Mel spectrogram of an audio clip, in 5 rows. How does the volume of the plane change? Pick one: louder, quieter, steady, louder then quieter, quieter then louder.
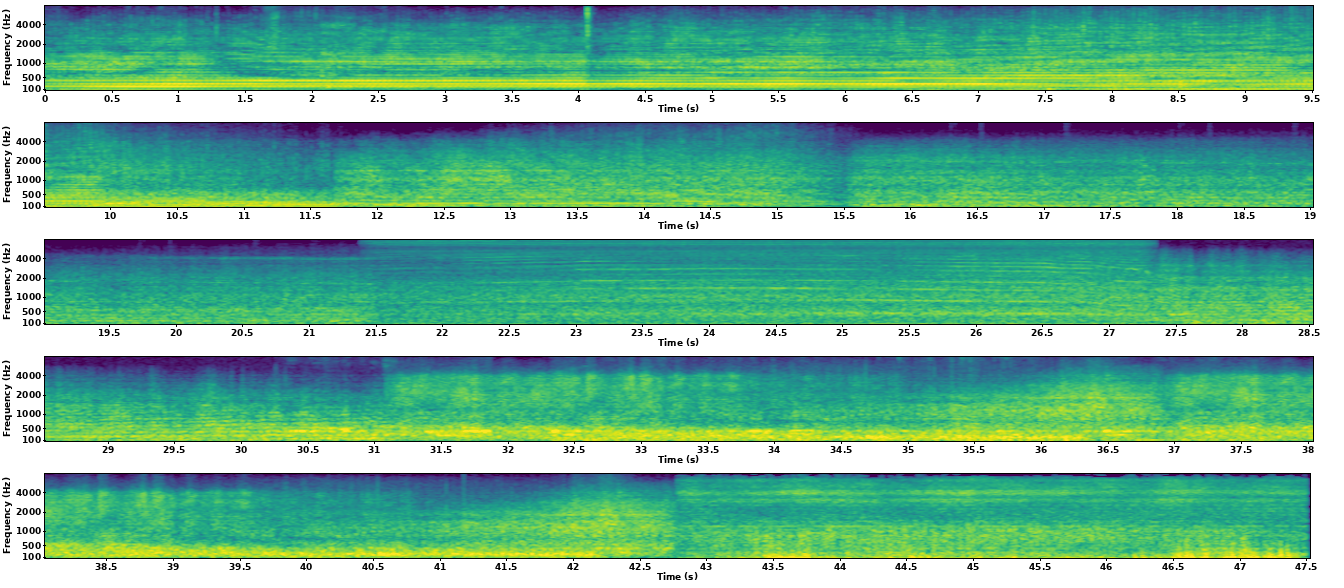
quieter then louder.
